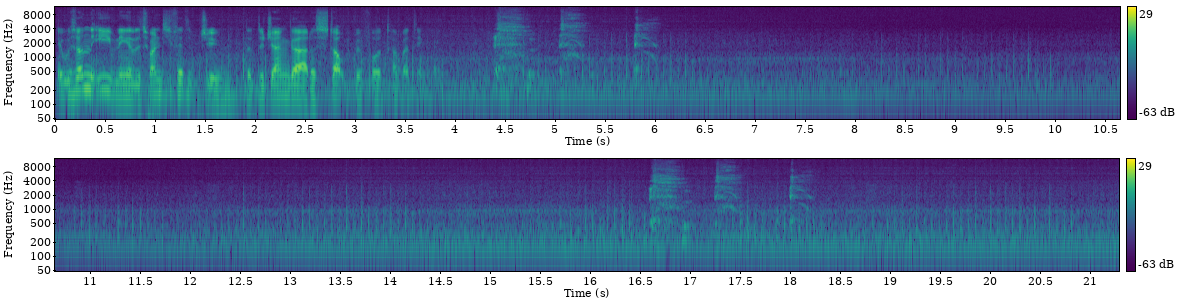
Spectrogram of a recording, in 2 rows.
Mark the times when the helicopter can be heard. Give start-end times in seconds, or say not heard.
0.0-21.2.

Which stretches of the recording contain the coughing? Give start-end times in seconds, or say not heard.
4.3-6.0, 16.6-18.2.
